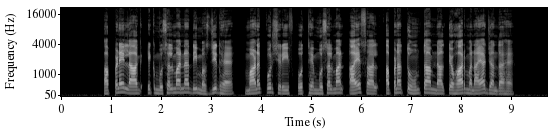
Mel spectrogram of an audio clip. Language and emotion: Punjabi, neutral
